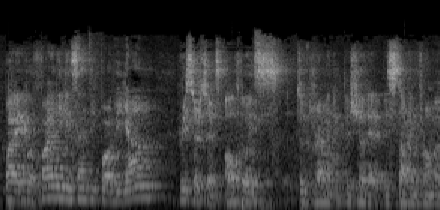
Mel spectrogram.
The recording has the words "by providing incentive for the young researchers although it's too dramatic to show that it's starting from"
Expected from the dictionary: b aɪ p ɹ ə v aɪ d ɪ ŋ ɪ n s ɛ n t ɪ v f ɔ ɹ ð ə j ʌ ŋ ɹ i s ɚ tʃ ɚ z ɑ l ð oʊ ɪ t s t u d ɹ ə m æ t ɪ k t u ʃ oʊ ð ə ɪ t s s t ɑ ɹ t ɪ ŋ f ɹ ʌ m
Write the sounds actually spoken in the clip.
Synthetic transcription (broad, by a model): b aɪ p ɹ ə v aɪ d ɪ ŋ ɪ n s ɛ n t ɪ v f ɔ ɹ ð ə j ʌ ŋ ɹ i s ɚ tʃ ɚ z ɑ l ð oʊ ɪ t s t u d ɹ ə m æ t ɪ k t u ʃ oʊ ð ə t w s t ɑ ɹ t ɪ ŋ f ɹ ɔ m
